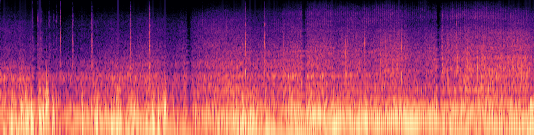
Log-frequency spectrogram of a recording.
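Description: Porsche Boxster's flat-six engine running at a steady, moderate pace as the car drives up and turns past.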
